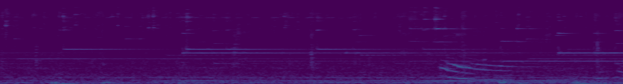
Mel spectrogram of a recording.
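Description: Wind chimes ringing in the breeze: several overlapping sustained high notes with light tinkling strikes. About four seconds in, a short whine of several pitches falls together and is the loudest moment.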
